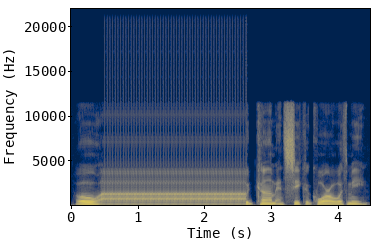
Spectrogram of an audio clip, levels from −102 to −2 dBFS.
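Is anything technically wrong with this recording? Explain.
Yes. From 0.51 to 2.63 s there is a system hang loop. The system froze while the sound hardware kept replaying its buffer. One 40 ms slice of the speech repeats about fifty times. This produces a rough, rattling buzz at 25 Hz.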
